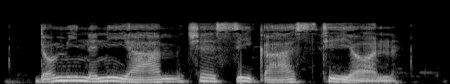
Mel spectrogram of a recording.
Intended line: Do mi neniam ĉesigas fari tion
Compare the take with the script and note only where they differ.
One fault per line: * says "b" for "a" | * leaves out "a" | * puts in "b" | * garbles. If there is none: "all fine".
* leaves out "fari"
